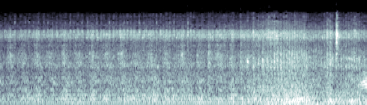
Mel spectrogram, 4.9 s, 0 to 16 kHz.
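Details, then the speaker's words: John Deere 410 backhoe diesel just started in cold weather after fuel filter replacement, ice found in the bowl: surges and stumbles in an irregular jumping beat; air still trapped in the fuel line. "You hear that jumping? That's a pretty good indication that we didn't quite get all the fuel out. I mean, all the air out of the fuel line."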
